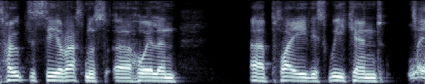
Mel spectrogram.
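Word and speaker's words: Højlund: it's very very good return uh Terry you pronounce uh hoylan uh correctly already except the D is signed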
